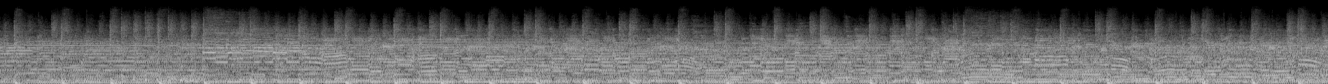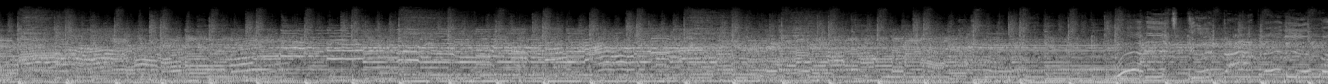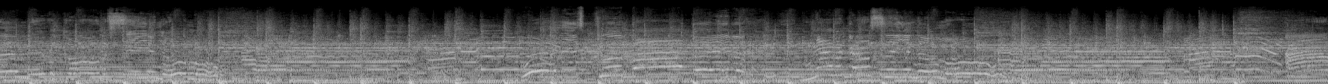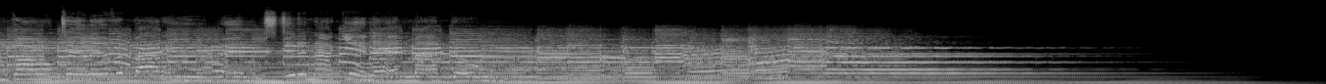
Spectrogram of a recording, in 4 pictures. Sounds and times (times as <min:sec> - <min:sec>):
Guitar: 0:00.0 - 0:52.5.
